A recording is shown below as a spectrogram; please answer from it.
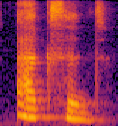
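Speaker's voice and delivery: "Accent" as AC-cent, the verb just like the noun; stress on first syllable. Shown as a demonstration. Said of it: "There was no difference".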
